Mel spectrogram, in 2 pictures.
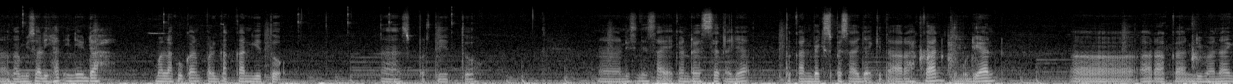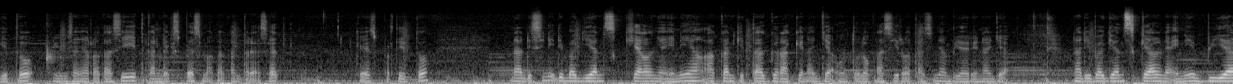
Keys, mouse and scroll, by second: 7.2 BackSpace, 13.8 BackSpace, 15.0 BackSpace.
